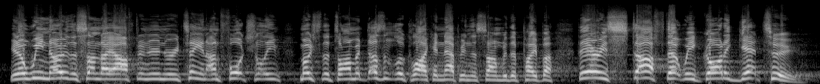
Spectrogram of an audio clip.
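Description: With an Australian accent, a man talks at a very fast pace with hardly any pauses, his raised, projected voice bright and sharp in tone and extremely high in pitch. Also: ordinary pitch variation. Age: 30s. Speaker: pastor. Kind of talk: sermon. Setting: church.

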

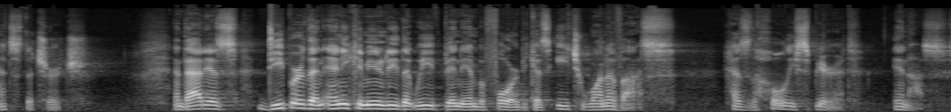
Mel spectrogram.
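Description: On a very clean recording with a silent background, a man speaks at a fairly slow pace. His pitch is medium, with ordinary variation. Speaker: lay preacher. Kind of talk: sermon. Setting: church. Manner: nervous, shaky.

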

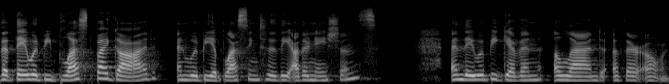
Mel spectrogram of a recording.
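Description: A woman with a plain, everyday voice speaks at a medium pitch and a moderate pace. Her intonation is fairly even in a very clean recording with a silent background. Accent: Canadian. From northern British Columbia, Canada. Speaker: guest preacher. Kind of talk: sermon. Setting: church with congregation.

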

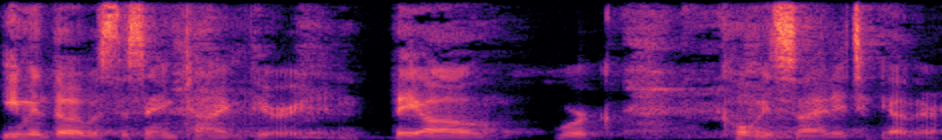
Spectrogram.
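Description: The voice is somewhat breathy and moves at a moderate pace, with audible room echo. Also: man. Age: 50s. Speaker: recovery speaker. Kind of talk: testimony. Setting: church.

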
